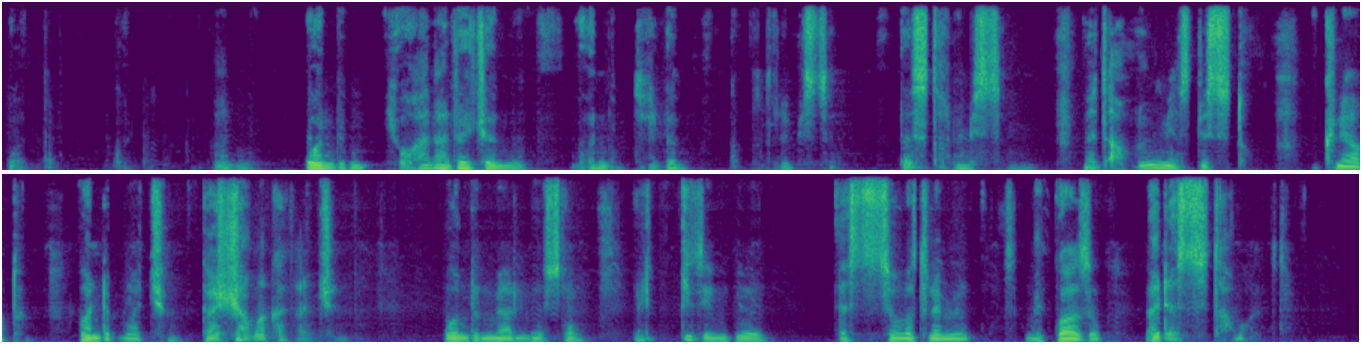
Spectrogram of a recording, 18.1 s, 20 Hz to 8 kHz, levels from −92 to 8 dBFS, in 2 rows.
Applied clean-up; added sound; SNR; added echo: neural mask model DeepFilterNet 3.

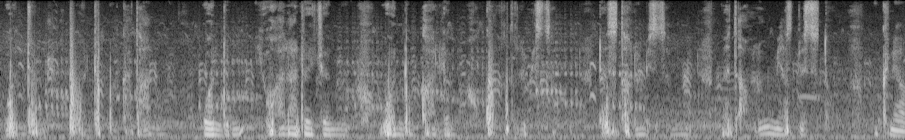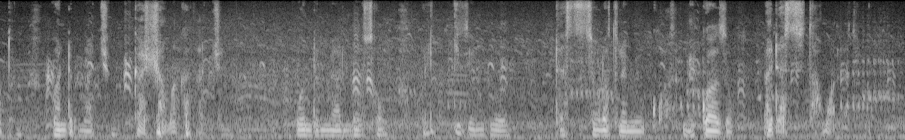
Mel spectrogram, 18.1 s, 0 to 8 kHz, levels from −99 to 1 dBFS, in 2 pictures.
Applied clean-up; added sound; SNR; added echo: none; Fowl; 10 dB; none.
